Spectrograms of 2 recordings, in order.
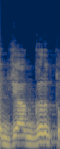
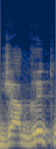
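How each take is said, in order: First: "जागृत" said as jaagrat, with short a; correct form demonstrated. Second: "जागृत" said as jaagrit, with an i; wrong form demonstrated. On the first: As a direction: say "जागृत" with ra in the second syllable. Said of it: "जागृत होता है". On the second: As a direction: say "जागृत" with ri in the second syllable. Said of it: "ये जागृत नहीं होता". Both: Shown as a demonstration.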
